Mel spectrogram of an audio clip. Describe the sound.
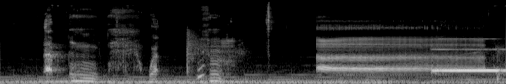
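Weird electronic beeping: after a stretch of murmuring voice-like sounds, a steady, buzzy electronic tone sounds for about a second, then drops to a slightly lower pitch and grows louder.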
